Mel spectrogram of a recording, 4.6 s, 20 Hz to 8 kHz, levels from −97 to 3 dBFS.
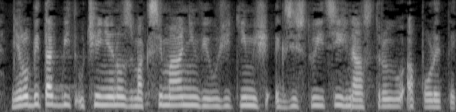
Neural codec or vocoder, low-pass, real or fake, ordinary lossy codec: none; none; real; none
